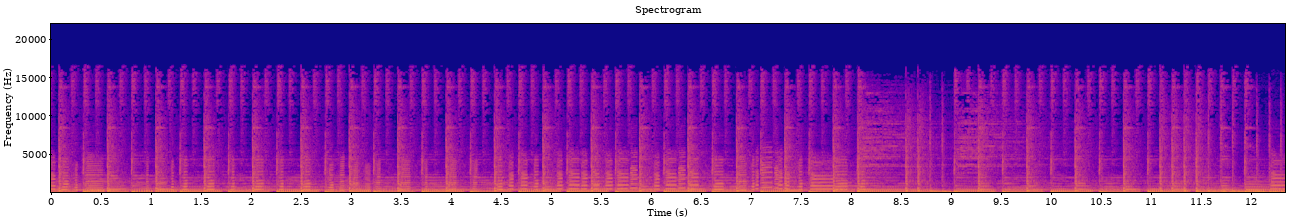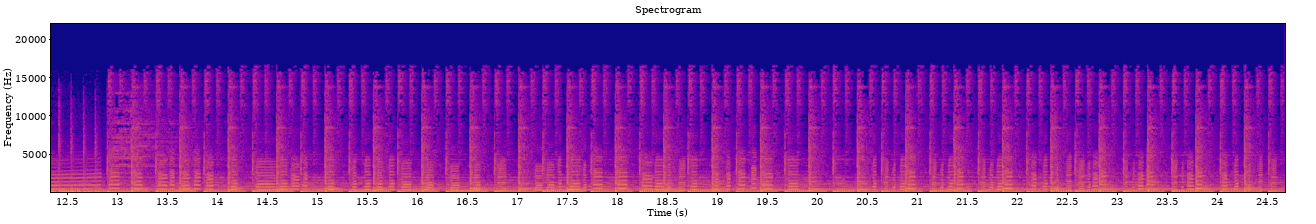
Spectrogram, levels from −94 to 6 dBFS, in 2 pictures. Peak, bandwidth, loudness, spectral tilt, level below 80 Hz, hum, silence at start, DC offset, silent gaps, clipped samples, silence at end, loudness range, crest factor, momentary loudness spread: -12 dBFS; 17 kHz; -29 LUFS; -5.5 dB/octave; -34 dBFS; none; 0 s; under 0.1%; none; under 0.1%; 0 s; 1 LU; 16 dB; 3 LU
